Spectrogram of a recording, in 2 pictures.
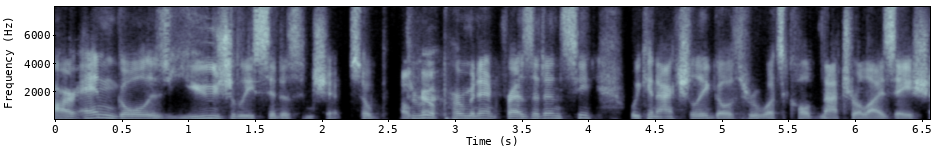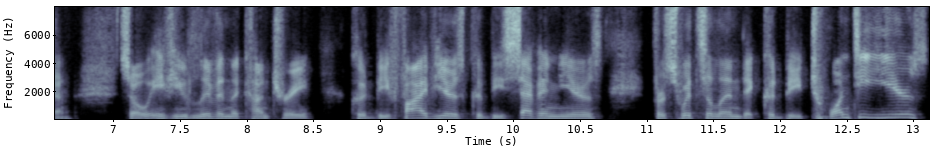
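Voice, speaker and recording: Speaking at a fairly quick pace with a Canadian accent, a man keeps his loudness very even while his pitch swings very widely, recorded with a dry sound, no echo, and a quiet background. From Canada, Toronto. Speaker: expat consultant and podcast host; podcast host. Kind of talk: interview. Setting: remote call. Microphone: video call.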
